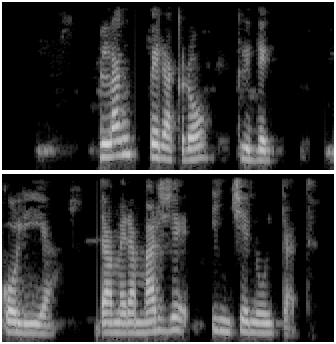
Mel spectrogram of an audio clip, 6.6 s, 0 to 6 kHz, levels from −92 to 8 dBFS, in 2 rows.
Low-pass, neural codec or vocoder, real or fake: 5.4 kHz; none; real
